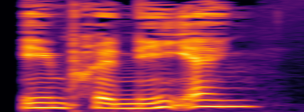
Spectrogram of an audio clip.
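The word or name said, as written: imprægnering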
